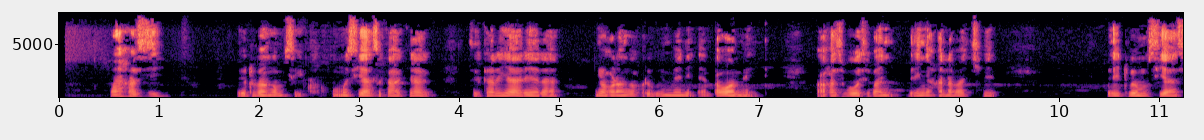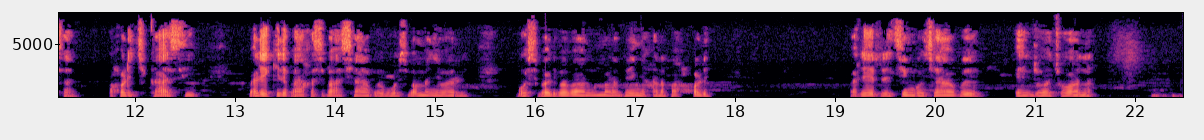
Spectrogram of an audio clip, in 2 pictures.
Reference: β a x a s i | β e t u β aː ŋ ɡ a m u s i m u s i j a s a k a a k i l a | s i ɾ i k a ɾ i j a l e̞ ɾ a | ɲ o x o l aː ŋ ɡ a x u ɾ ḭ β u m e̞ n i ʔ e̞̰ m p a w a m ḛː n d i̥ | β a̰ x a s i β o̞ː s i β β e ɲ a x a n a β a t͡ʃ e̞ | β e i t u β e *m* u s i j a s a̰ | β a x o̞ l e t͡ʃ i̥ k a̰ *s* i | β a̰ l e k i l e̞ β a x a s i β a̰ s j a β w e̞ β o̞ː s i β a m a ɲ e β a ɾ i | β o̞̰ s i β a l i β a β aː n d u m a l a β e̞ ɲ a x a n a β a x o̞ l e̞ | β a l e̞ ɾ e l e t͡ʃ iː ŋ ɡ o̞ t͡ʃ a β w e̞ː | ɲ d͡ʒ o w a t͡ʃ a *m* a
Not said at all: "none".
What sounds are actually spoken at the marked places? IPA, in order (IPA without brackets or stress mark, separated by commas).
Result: m, s, n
